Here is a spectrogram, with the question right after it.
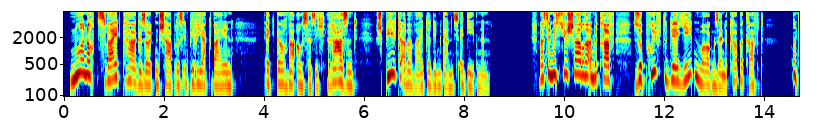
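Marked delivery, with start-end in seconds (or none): none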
